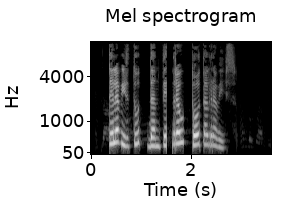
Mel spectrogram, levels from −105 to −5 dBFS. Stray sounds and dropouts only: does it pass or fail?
fail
